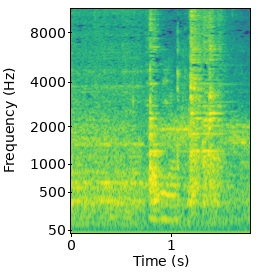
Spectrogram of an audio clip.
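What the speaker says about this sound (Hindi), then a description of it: "अब इन मसालों को हम अच्छे से मिक्स कर लेंगे।" Salt, chili powder, dry mango powder and turmeric being mixed in a bowl for an arbi dish: two short scraping, clinking bursts of utensil against the bowl over a faint, quiet background.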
